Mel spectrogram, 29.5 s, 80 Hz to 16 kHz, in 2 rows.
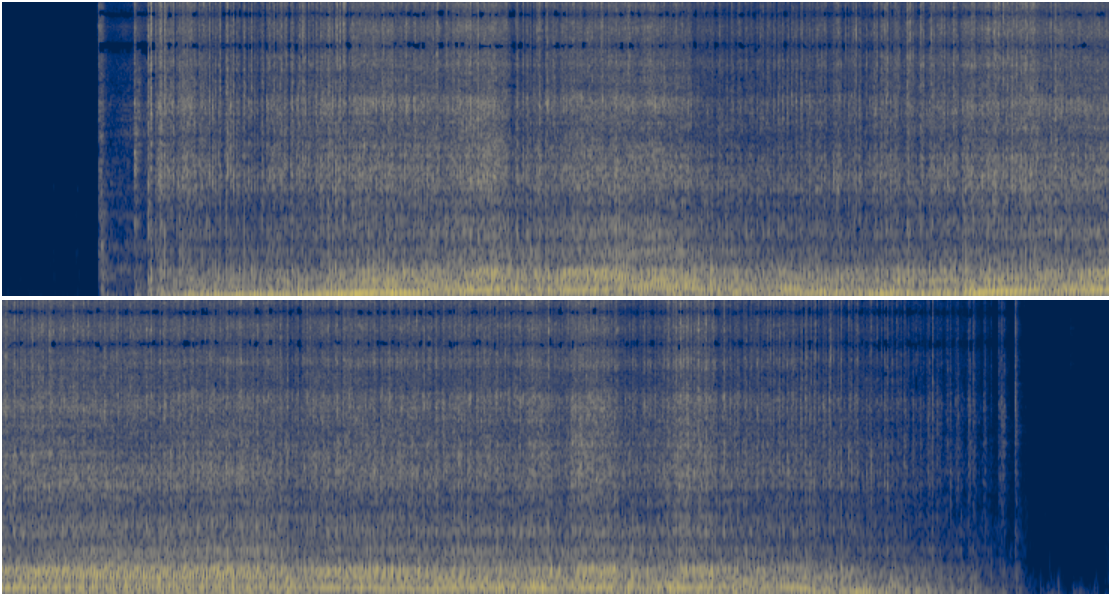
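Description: Carbureted V8 hot-rod engine with a temporary dual exhaust of plain new pipe, starting up about a second in. It is revved up and back down twice, then cuts off near the end. The idle is not yet set right.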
